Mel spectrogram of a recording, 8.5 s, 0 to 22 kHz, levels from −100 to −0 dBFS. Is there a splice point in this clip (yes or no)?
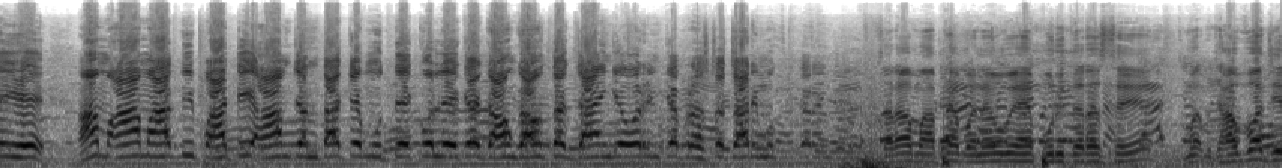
yes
